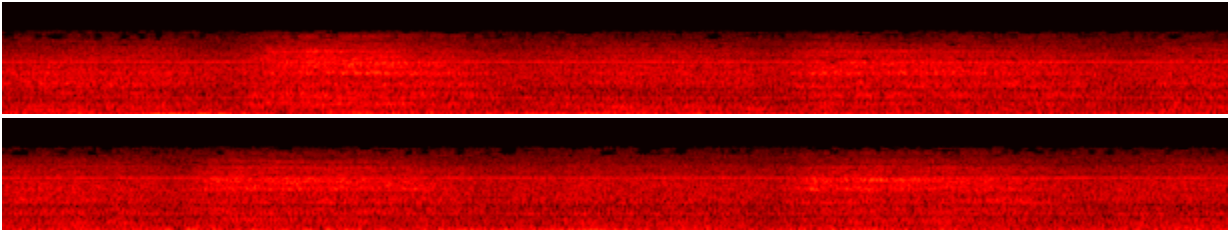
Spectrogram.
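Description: A woman breathes slowly and deeply.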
